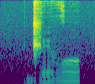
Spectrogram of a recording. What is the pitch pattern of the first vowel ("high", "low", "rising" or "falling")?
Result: low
